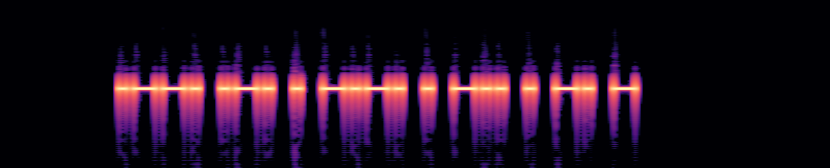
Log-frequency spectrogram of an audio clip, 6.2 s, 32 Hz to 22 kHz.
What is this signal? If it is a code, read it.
Morse code, heard as a keyed tone, about 22 wpm, 700 Hz. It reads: PRECEDENT
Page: Morse Code Ninja practice 22wpm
